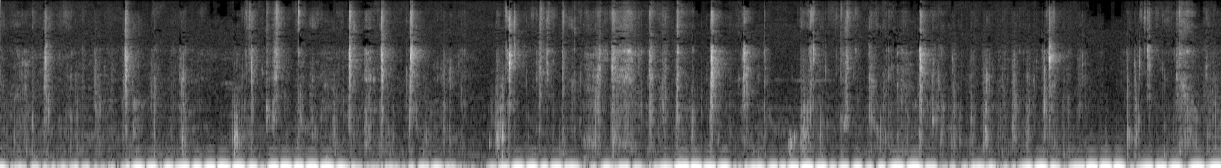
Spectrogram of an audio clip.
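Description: Close-miked chewing and biting of dumplings in chili oil: a dense run of short, sharp mouth clicks and smacks.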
